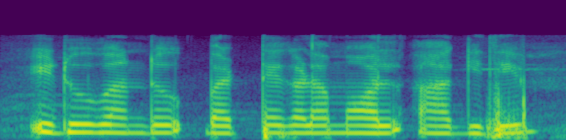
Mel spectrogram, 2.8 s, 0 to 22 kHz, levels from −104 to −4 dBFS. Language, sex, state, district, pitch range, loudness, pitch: Kannada, female, Karnataka, Bidar, 210-230 Hz, -15 LUFS, 215 Hz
